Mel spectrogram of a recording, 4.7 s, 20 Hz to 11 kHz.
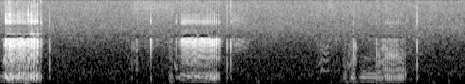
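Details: Shih Tzu puppy, three months old, snoring while asleep: three breathy, rasping snore bursts, each about half a second long, spaced roughly every 1.7 seconds, with quiet breathing between them.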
